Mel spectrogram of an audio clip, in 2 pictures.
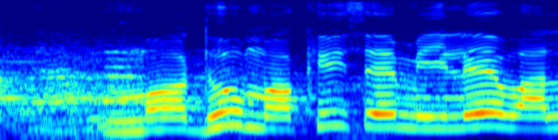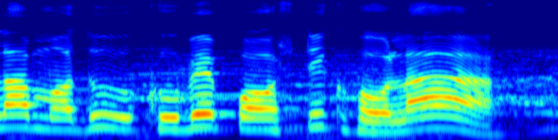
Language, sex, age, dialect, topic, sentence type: Bhojpuri, female, 51-55, Northern, agriculture, statement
